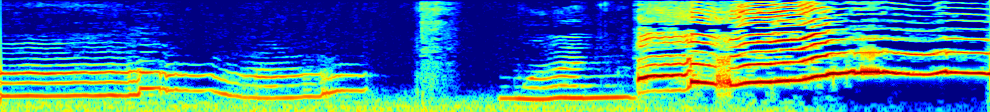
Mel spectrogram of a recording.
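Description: A cat yowls and moans in long drawn-out wails that rise and fall in pitch, close and loud, with a brief quiet gap midway before a louder, strained cry.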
